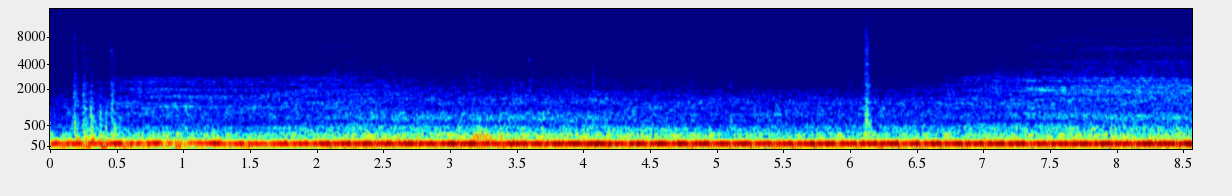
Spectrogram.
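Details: 2002 Chevy Silverado 1500 automatic with blown transmission, put in first gear: low steady drivetrain drone with uneven rumble and no clean pull; failing transmission.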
